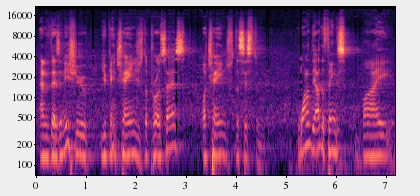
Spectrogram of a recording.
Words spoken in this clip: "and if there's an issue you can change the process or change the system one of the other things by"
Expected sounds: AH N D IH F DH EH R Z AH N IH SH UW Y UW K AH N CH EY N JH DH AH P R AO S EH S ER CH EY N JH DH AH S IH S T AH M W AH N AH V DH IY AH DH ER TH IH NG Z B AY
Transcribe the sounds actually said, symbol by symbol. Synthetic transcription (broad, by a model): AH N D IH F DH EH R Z AH N IH SH UW Y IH K AH N CH EY N JH DH AH P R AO S EH S ER CH EY N JH DH AH S IH S T AH M W AH N AH V DH IY AH DH ER TH IH NG Z B AY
